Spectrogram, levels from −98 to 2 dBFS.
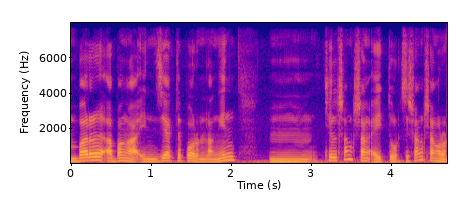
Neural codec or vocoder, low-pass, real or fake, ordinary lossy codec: none; none; real; none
